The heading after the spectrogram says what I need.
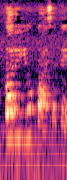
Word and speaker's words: पर्युपासते: यहाँ पे ऐसा बोला जाता है पर्युपासते। ये पर्युपासते बोलने के बाद क्या होता है? पर, ये र पूरा आता है, ये र पूरा बोला जाता है। ये गलत उच्चारण है। पर यू आधा र, यू के ऊपर रफार है, उसका उच्चारण आधार है।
